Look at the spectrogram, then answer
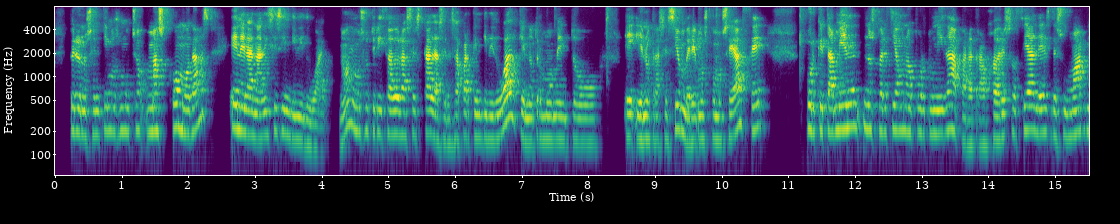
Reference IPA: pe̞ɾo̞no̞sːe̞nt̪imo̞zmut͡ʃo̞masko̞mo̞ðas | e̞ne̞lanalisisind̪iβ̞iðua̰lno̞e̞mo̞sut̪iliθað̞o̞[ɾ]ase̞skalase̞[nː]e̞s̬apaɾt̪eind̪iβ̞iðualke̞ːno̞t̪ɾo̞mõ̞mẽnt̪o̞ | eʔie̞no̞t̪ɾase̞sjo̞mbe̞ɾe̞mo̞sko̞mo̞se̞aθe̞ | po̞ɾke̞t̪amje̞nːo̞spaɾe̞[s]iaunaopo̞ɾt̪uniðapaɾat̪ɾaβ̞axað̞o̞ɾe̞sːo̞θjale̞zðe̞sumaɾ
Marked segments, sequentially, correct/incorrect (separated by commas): incorrect, incorrect, incorrect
